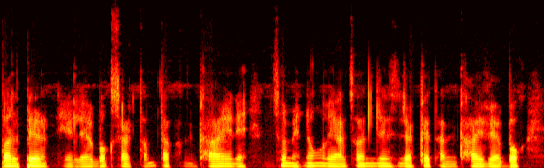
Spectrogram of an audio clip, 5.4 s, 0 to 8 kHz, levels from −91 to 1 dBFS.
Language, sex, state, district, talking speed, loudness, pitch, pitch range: Mizo, male, Mizoram, Aizawl, 210 wpm, -22 LUFS, 115 Hz, 110-120 Hz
